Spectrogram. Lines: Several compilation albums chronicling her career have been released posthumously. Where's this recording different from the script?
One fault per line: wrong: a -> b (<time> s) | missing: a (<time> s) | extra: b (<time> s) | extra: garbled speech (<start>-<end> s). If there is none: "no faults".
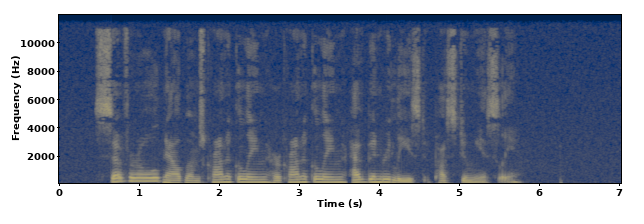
missing: compilation (1.3 s)
wrong: career -> chronicling (2.7 s)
